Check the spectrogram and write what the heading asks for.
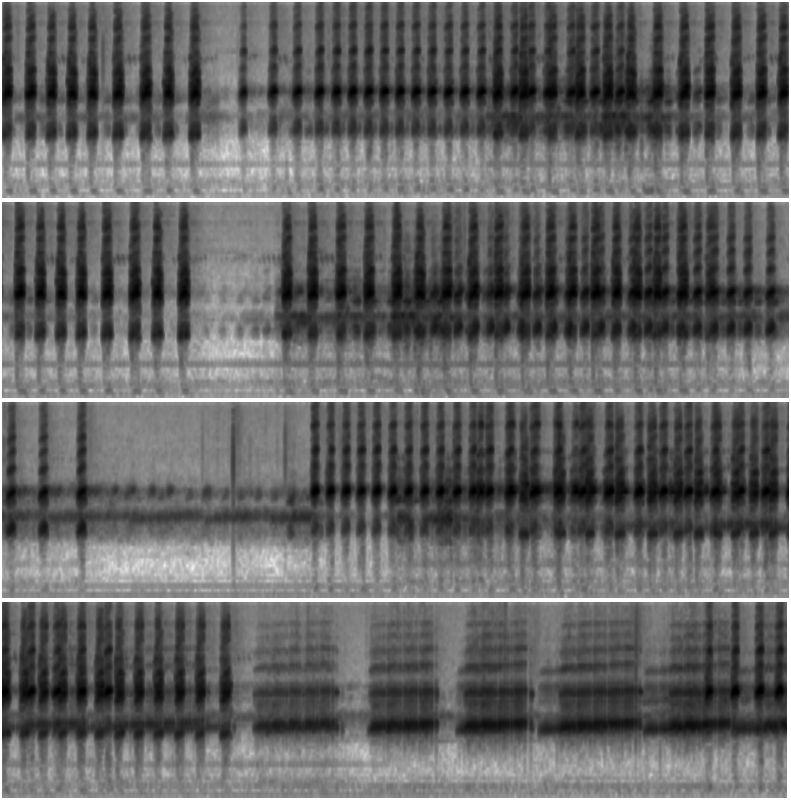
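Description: A chorus of European tree frogs calling: several males overlapping in rapid trains of short pulses, with brief pauses about ten and seventeen seconds in. In the last few seconds the pulses come in slower, separate bursts.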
